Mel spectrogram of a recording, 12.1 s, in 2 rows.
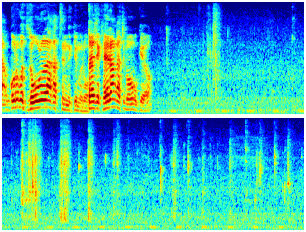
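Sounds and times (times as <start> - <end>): person biting and chewing: 3.9 - 4.6, 5.8 - 12.0
crab shells crunching: 4.0 - 4.6, 5.8 - 12.0.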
